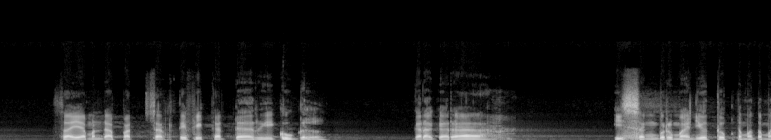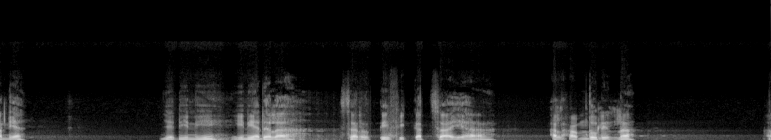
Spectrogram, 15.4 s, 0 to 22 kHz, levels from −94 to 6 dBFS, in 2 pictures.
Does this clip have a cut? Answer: no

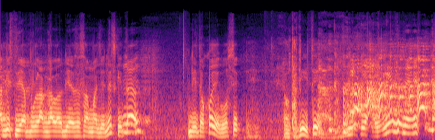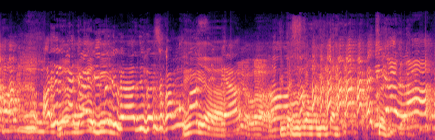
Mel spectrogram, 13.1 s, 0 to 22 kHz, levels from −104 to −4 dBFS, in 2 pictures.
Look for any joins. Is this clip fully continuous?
yes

